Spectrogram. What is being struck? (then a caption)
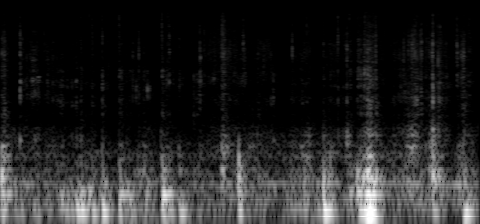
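Bar of soap shaved with a blade. A utility knife blade shaves curls off a green, rectangular, solid bar of dry soap held in the hand. It makes a run of quiet, dry scraping and crumbly crinkling strokes with soft low thumps. A few bright ticks cut through, and one stroke near the end comes through louder.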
